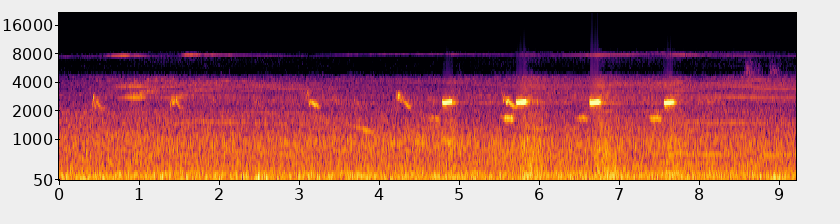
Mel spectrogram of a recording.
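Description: Birds chirping: a run of short, quick chirps, with four louder ones about a second apart in the latter half, over faint outdoor background noise.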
